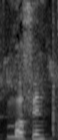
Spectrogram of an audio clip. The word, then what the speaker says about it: MUFON: I guess you pronounce this MUFON. It's MUFON. – Okay. – Is that how you would say that? – Muffin. – Muffin. But there's not two Fs.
